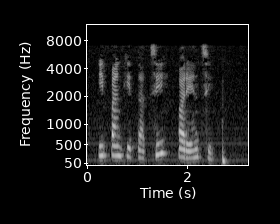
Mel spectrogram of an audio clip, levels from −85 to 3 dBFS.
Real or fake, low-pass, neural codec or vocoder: real; 7.2 kHz; none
